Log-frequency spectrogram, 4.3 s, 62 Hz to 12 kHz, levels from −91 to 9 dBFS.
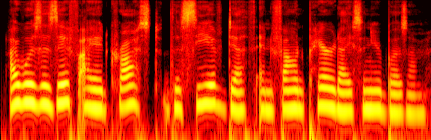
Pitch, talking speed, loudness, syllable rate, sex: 205 Hz, 235 wpm, -18 LUFS, 5.4 syllables/s, female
